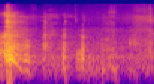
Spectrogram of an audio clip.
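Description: A person's short laugh with a falling pitch, followed by quiet room tone with faint small sounds.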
